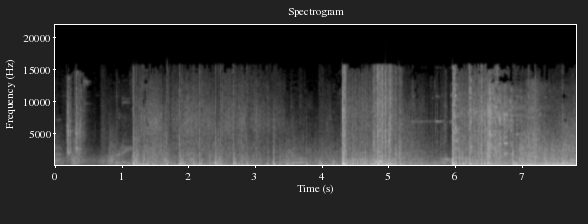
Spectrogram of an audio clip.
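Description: Dense video-game gunfire in a battle royale match: rapid bursts and heavy booming shots come loud and close, building in intensity, with a voice faintly speaking underneath.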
